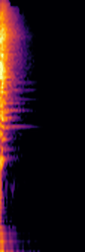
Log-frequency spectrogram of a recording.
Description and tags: Ludwig Snare Drum Rim Shot
Drum, Ludwig, Shot, Snare, Rim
